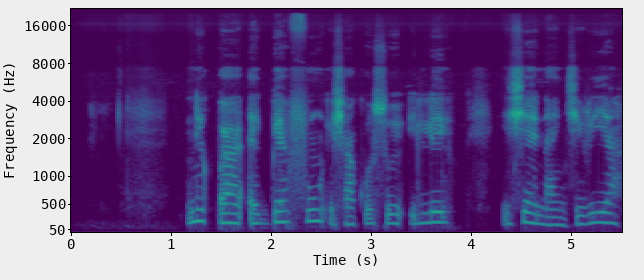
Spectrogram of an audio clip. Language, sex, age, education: Yoruba, female, 15-29, tertiary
